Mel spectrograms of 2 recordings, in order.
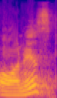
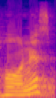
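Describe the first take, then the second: First: The word begins directly with a vowel sound. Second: The word begins with an audible h sound. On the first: The speaker calls it right. "अब जो ऑनेस्ट है" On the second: The speaker calls it wrong. "ये हॉनेस्ट नहीं"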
